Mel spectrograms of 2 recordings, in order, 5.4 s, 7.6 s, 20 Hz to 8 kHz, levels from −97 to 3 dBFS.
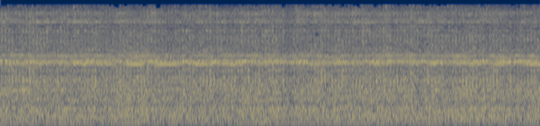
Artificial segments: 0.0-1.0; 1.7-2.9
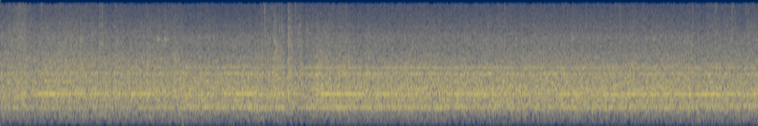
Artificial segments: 0.0-1.0; 1.5-2.8; 4.5-7.6

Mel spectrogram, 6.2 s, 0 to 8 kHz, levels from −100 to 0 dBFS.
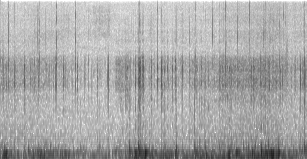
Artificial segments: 0.0-2.2

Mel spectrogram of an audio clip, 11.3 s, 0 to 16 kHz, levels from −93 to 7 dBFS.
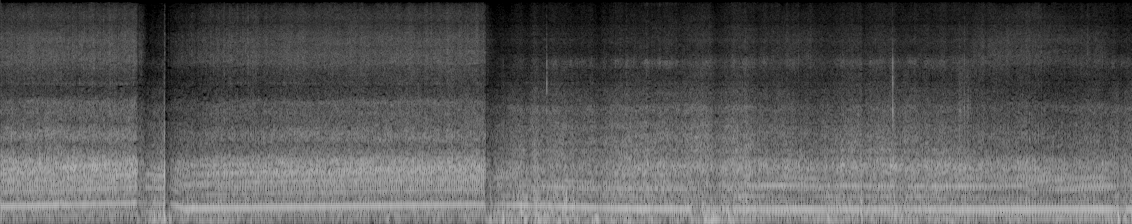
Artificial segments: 0.0-0.6; 2.5-6.4; 6.9-11.3

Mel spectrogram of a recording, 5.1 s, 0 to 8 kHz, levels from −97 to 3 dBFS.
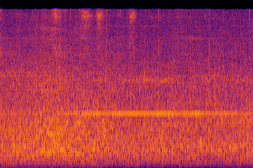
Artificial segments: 3.5-4.1

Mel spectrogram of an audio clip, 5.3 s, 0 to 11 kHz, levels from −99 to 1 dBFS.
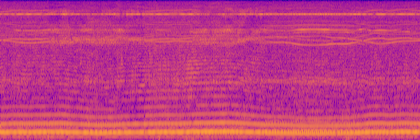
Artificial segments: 0.6-1.8; 2.4-3.3

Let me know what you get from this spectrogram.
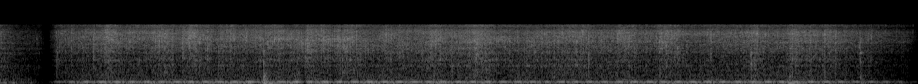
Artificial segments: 2.5-5.8

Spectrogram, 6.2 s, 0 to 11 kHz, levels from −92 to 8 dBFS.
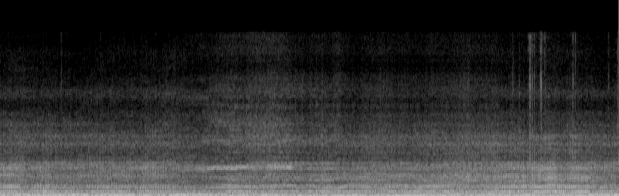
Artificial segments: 2.1-5.0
